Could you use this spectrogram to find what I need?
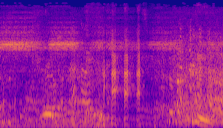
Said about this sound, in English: When I first heard that, I thought it was the crickets a comedian hears. No. What is that? It's probably some kind of smoke alarm, fire alarm.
